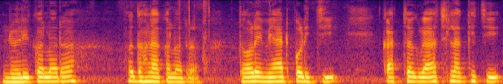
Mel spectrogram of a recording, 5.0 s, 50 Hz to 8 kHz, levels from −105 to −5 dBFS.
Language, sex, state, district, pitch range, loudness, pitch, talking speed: Odia, male, Odisha, Nuapada, 150-160 Hz, -14 LUFS, 155 Hz, 130 wpm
